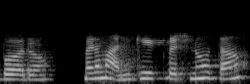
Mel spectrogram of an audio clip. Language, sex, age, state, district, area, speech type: Marathi, female, 18-30, Maharashtra, Amravati, rural, conversation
